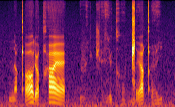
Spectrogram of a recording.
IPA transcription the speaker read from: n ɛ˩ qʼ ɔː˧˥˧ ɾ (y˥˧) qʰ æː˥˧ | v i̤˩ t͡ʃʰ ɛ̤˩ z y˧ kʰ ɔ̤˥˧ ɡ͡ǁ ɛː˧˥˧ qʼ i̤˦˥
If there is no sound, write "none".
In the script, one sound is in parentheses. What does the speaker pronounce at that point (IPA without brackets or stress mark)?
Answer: y˧˥˧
